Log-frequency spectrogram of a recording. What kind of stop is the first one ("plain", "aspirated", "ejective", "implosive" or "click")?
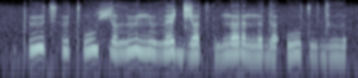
ejective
